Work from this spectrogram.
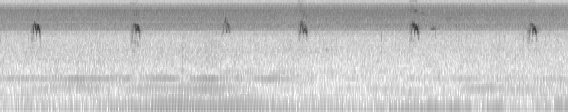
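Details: A continuous shrill buzz of cicadas in summer fills the background, with single clear bird chirps dropping in roughly every one and a half seconds.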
